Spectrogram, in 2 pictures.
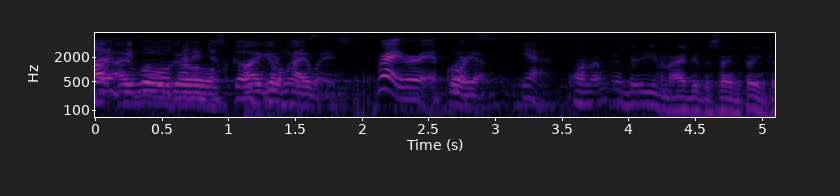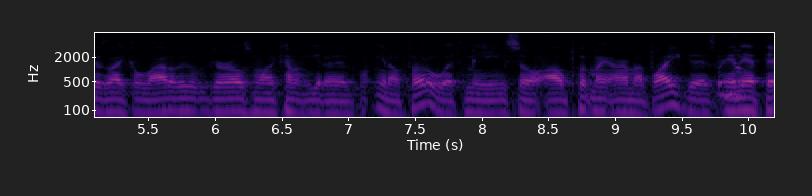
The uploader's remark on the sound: This was record the last day of Wondercon near the end of the convention. Sorry about the noise, it is hard to find a quiet spot at a convention.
